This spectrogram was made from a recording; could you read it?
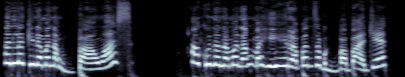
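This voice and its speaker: An actress playing a jealous, nagging young wife in an audio drama, scolding and accusing with rapid questions. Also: female voice, extremely high pitch, very animated, dry recording, studio quality. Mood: suspicious, accusing. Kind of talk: Tagalog radio-style drama acting.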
